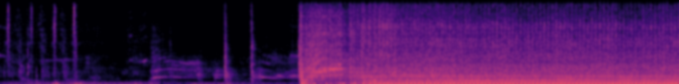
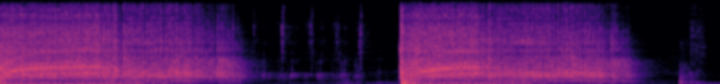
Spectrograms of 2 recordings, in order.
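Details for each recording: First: Older curbside Craftsman MTD-built snow blower revived after needle straightening and fresh fuel: after a few handling clicks the engine catches at three seconds and settles into a steady, even fast putter; healthy running. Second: Older Craftsman MTD-built snow blower, primed and electric-started: two bursts of even cranking with no catch, then clattering; owner suspects bad old gas, crank no-start.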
